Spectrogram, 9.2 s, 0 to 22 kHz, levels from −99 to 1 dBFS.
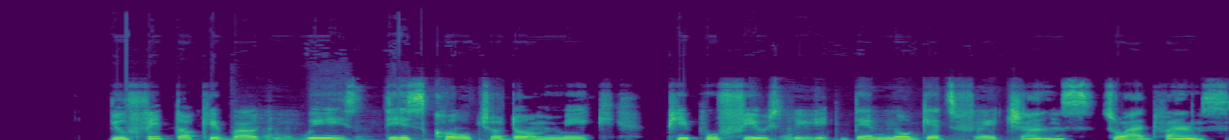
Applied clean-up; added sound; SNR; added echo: neural mask model DeepFilterNet 3.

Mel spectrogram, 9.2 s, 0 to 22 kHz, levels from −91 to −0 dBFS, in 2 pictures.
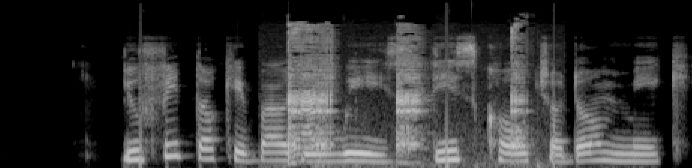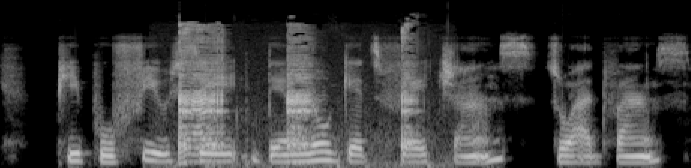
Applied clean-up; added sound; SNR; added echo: none; Fart; -1 dB; none.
